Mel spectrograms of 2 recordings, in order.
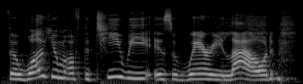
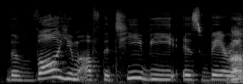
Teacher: So then it oftentimes happens that Germans will pronounce both Ws and Vs as the English W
